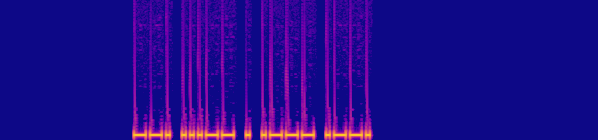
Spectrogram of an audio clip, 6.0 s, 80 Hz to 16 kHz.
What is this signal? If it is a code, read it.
Morse code, heard as a keyed tone, about 30 wpm, 700 Hz. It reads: G3EJP
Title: DXCC-100 Call Signs - 5 Characters - Repeated 3x - 30wpm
